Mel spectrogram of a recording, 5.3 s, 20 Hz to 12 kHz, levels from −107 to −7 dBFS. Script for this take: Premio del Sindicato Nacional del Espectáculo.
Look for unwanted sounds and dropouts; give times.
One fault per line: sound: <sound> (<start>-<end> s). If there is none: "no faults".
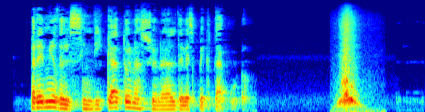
sound: whoosh (4.1-4.8 s)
